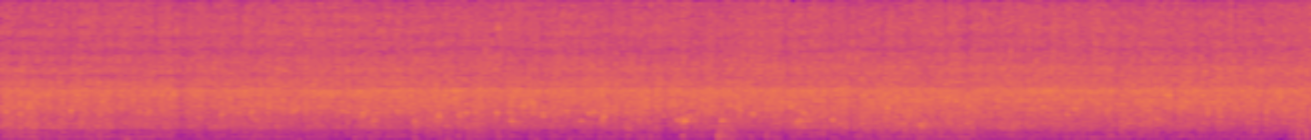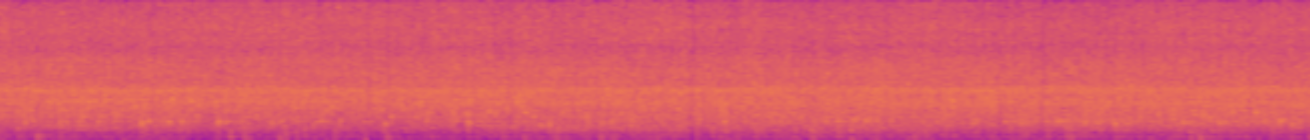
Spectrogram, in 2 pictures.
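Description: Thin slices of pork liver sizzling steadily in hot cooking oil in a nonstick frying pan, with more slices being laid into the oil.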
